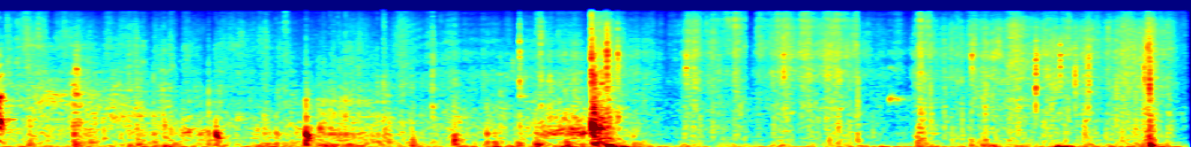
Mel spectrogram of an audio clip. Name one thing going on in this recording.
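A young man talks casually, close by.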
